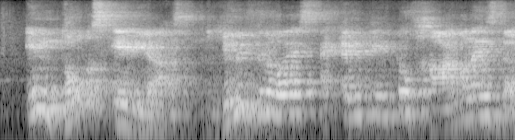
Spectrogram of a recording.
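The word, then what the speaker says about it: UNIDROIT: Unidruva, I think we mentioned about it's Unidruva, because it's a French term, pronounced as Druva.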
